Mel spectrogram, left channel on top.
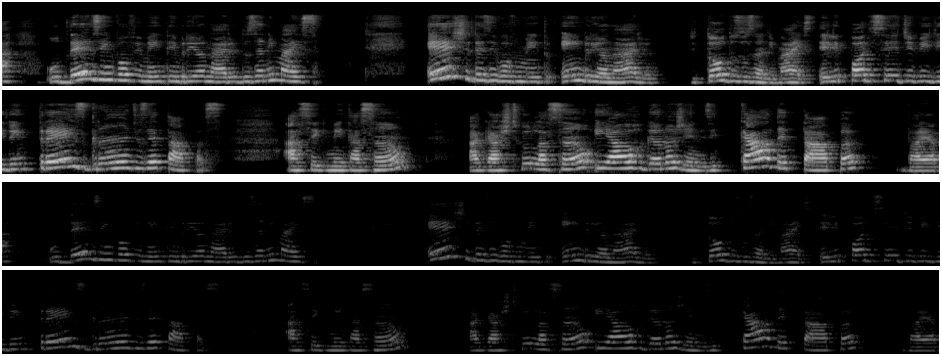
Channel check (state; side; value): quieter; right; 21.5 dB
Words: o desenvolvimento embrionário dos animais. Este desenvolvimento embrionário de todos os animais, ele pode ser dividido em três grandes etapas: a segmentação, a gastrulação e a organogênese. Cada etapa vai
